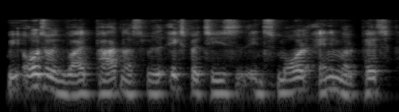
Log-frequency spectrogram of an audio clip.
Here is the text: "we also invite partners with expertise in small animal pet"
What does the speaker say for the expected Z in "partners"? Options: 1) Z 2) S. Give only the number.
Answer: 2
